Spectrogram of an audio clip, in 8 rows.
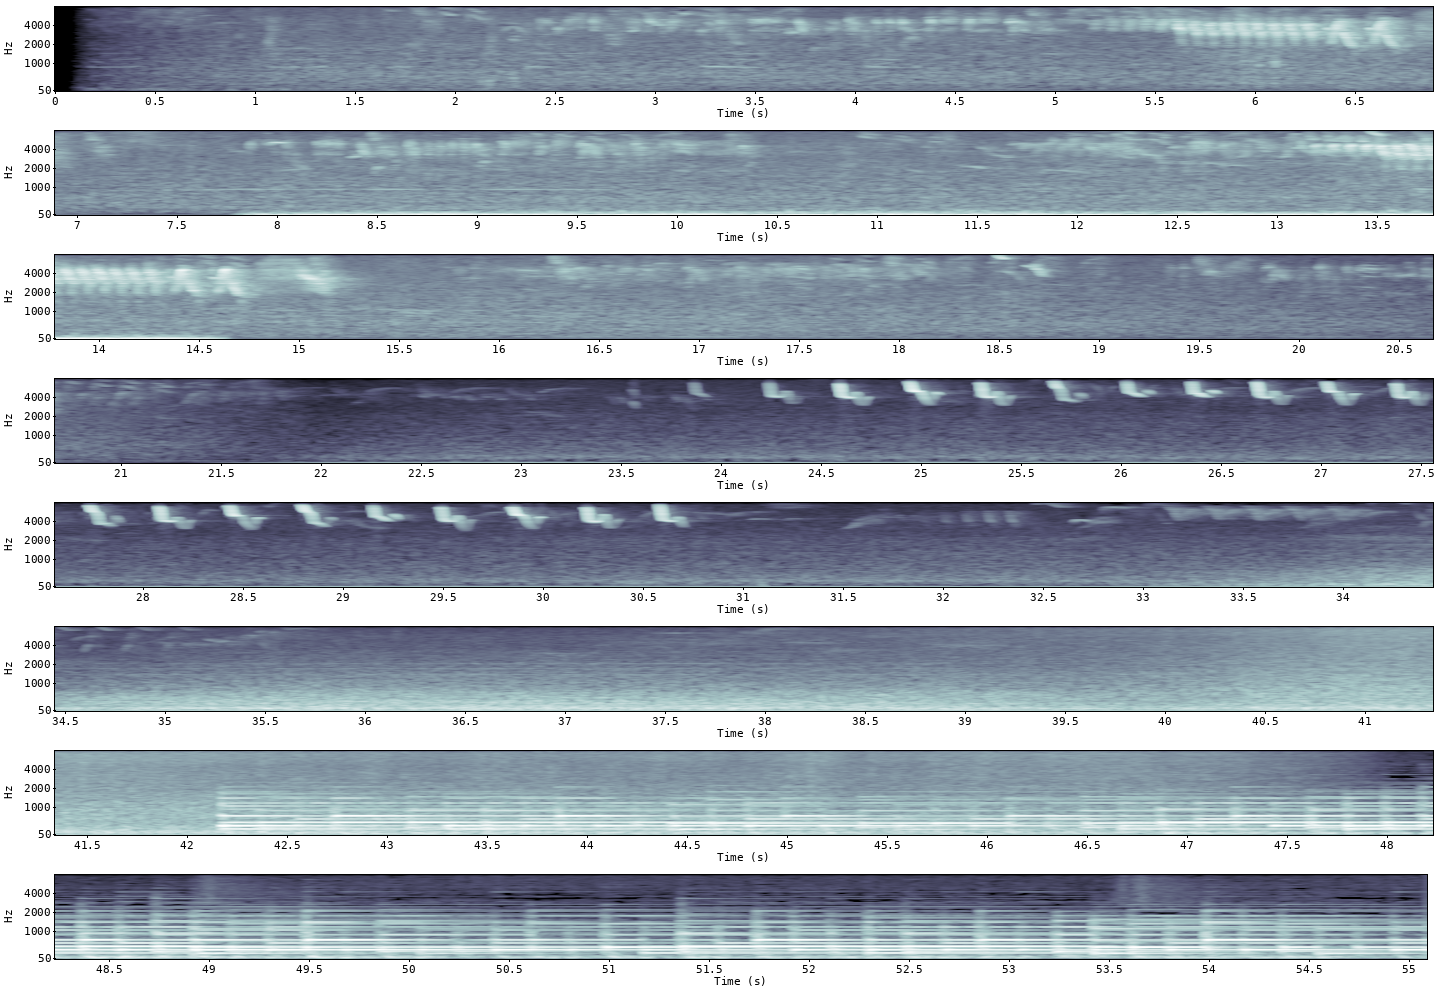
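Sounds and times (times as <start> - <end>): faint steady hiss: 0.2 - 52.3
birds chirping and singing: 1.8 - 15.2, 42.2 - 47.8
low steady hum: 7.8 - 14.6.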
